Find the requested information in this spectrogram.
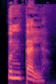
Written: कुंतल

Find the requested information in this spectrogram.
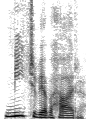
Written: नीच

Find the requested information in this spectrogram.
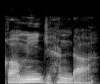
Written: क़ौमी

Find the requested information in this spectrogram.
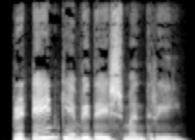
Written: ब्रिटेन

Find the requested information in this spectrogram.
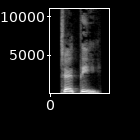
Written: चैती

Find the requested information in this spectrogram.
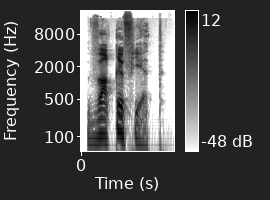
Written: वाक़िफ़ियत

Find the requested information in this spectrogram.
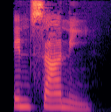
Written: इंसानी

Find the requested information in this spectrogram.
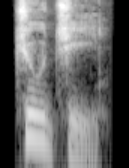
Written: चूची

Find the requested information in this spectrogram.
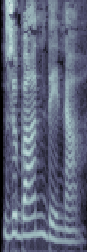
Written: ज़ुबान

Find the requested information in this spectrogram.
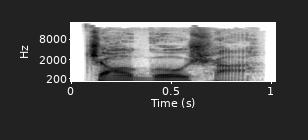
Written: चौगोशा

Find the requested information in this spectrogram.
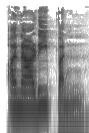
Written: अनाड़ीपन

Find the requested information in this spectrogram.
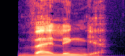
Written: वैलिंग्य

